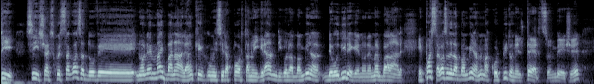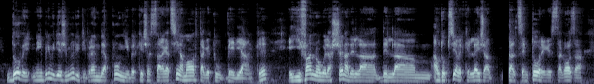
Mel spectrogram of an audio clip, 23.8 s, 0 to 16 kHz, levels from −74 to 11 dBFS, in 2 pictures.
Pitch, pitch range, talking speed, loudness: 130 Hz, 110-150 Hz, 190 wpm, -14 LUFS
